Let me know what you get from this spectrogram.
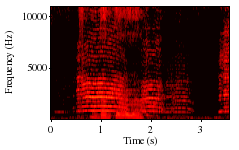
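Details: Farm-kept domestic goat tied up outdoors: one long, trembling bleat lasting over a second, with a person talking over it and faint music.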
